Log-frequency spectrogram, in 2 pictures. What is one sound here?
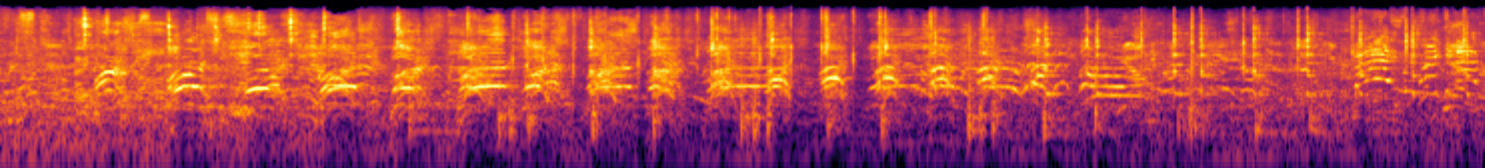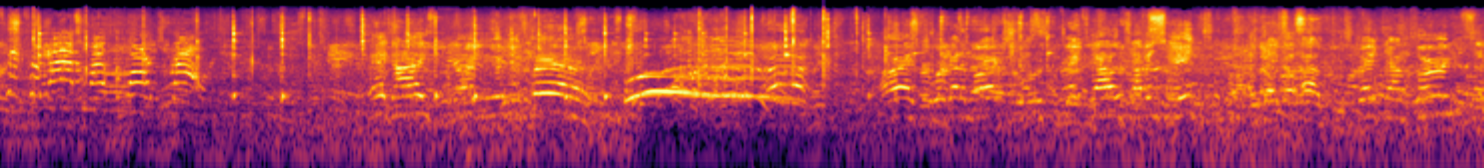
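A crowd chants in rhythm outdoors.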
